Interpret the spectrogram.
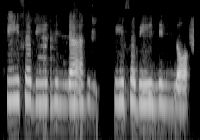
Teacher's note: فلیقاتل میں قاف موٹا، فی سبیل اللہ، فی سبیل اللہ، للہ میں اللہ میں جو لام ہے وہ باریک پڑا جائے گا کیونکہ اس سے پہلے زیر ہے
